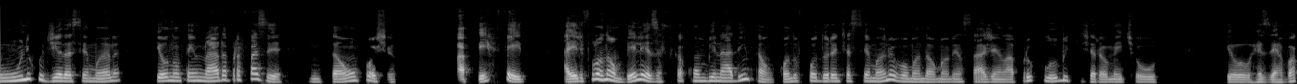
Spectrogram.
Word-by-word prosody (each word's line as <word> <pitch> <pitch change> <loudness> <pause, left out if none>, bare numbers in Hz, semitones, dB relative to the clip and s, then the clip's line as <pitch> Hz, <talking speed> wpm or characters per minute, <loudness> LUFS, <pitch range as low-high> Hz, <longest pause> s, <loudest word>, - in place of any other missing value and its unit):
único 195 +10 +4
dia 155 +2 +3
da 150 -1 +4
semana 145 +4 -2 0.3
que 160 - +3
eu 165 - +5
não 170 -1 +2
tenho 175 0 0
nada 165 +5 +3
pra 205 -1 -4
fazer. 155 - 0 0.3
Então 130 +5 0
poxa, 120 -4 -1 0.6
tá - - +5
perfeito" 120 0 +1 0.4
Aí 125 - +7
ele 135 - +3
falou: 240 -1 +4
"Não 190 -8 +5
beleza, 130 - +3
fica - - -6
combinado 160 0 0
então, 135 - -1
quando 130 +5 -1
for 160 +2 -2
durante 150 0 0
a - - -2
semana 150 +7 0
eu - - +2
vou 140 -2 -1
mandar 125 -1 -1
uma 120 +1 -4
mensagem 120 -1 -3
lá 115 +1 -3
para 165 - -4
o - - -10
clube 165 +2 -1
que 130 - -34
geralmente 120 -1 -3
eu 115 0 -3 0.7
que 120 - -2
eu 110 -1 0
reservo 110 +1 -2
a - - -3
145 Hz, 205 wpm, -24 LUFS, 125-165 Hz, 0.7 s, Aí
